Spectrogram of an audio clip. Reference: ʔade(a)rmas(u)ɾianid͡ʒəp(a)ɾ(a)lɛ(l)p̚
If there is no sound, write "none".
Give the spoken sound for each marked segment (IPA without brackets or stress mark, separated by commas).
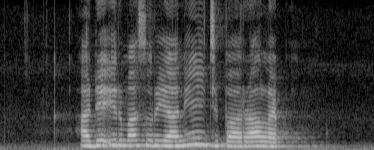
i, u, a, a, none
